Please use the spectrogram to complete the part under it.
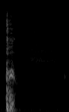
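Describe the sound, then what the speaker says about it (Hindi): A single short, loud cough from a man with a persistent cough, close to the mic, followed by near silence. "सॉरी खांसी बहुत ज़्यादा आ रही है मुझे"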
